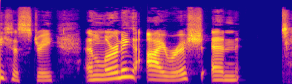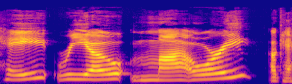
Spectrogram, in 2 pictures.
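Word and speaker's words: te reo Māori: researching her family history and learning irish and tay rio mari okay how do you pronounce that te reo maori te reo mari fantastico okay te reo mari the language of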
